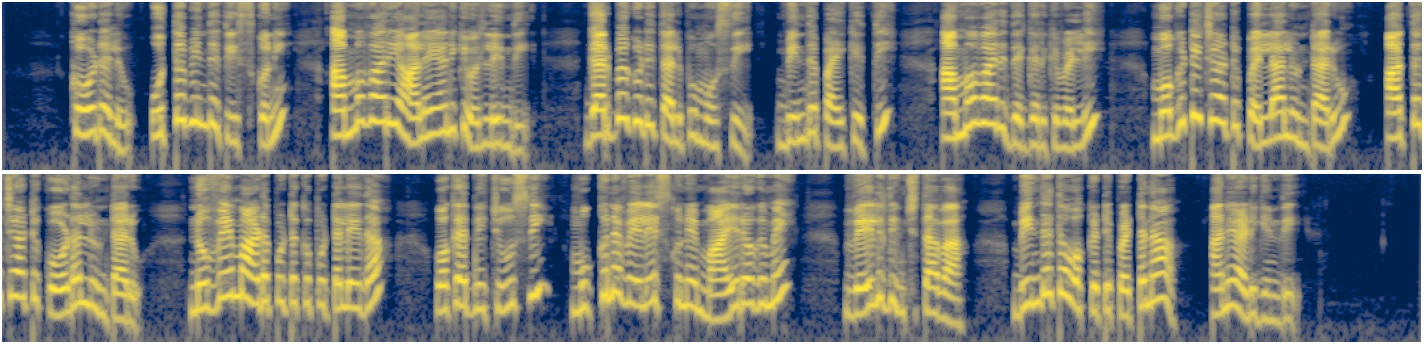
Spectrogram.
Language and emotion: Telugu, neutral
